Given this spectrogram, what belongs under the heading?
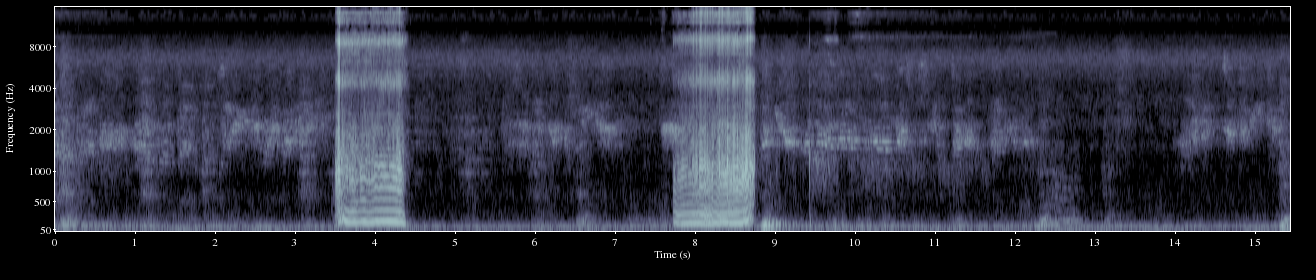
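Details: Female snorer: two short, rumbling snores against a steady low room hum, from a sleeping animal. Snoring.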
